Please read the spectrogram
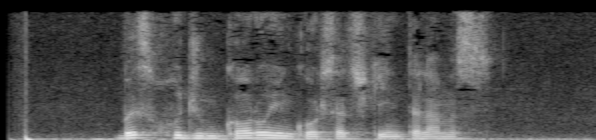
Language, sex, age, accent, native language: Uzbek, male, 18-24, Toshkent shahri, Uzbek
